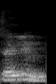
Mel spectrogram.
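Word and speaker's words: ptyalin: This Tylin, P silent, in this P is silent.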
